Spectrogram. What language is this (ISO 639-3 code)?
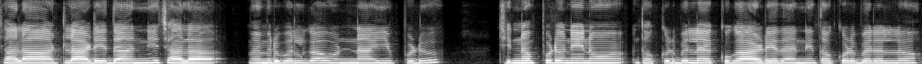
tel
